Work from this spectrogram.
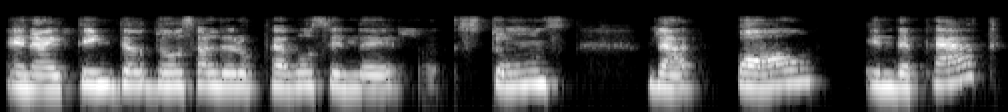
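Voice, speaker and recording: A middle-aged woman from Puerto Rico, the president of a nonprofit, answering interview questions earnestly with many pauses and ums. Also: a little high, fairly even intonation.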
